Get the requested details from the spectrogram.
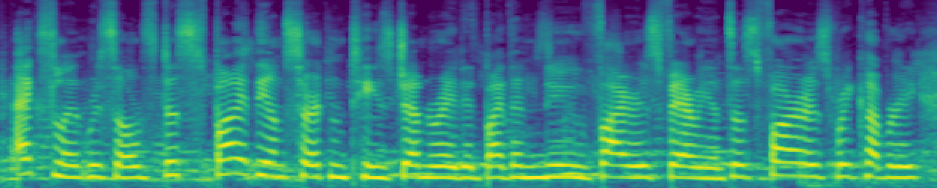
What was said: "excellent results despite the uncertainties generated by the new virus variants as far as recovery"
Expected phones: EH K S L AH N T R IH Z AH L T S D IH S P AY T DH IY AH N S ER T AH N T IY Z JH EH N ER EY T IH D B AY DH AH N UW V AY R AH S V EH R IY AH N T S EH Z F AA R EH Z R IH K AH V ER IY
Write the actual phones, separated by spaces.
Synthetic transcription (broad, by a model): EH K S L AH N T R IH Z AH L T S D IH S P AY T DH IY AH N S ER T N T IY Z JH EH N ER EY T IH D B AY DH AH N UW V AY R AH S V EH R IY AH N T S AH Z F AA R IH Z R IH K AH V ER IY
